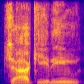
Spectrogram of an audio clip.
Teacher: शाकिरीन नाक में चली गई आवाज। क्यों? क्योंकि हमें पता है कि नून आने वाला है, तो वो नून के प्रैक्टिस में ही हमारा आवाज जो है हमारी वो नाक में चली जाती है। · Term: गुन्ना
